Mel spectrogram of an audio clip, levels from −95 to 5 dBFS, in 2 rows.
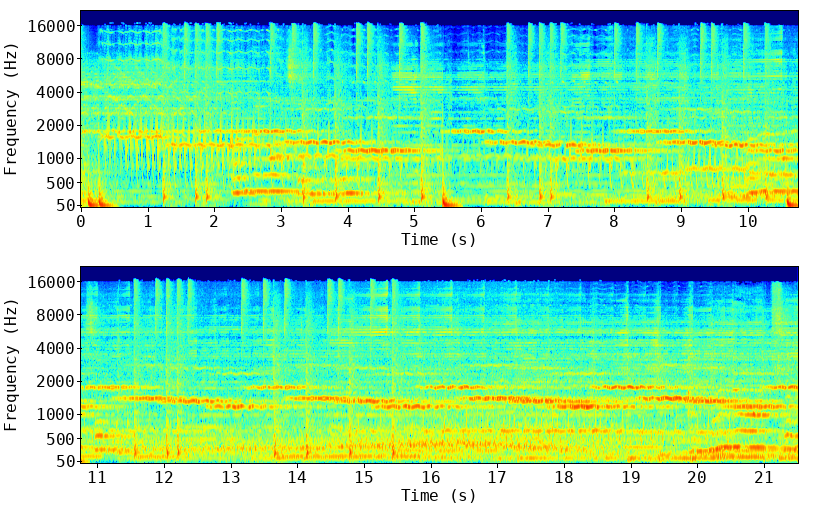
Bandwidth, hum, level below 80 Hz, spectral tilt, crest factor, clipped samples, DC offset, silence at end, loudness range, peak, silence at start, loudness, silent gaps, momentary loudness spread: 17.5 kHz; none; -30 dBFS; -4 dB/octave; 16 dB; under 0.1%; under 0.1%; 0 s; 4 LU; -2 dBFS; 0 s; -18 LUFS; none; 5 LU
